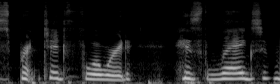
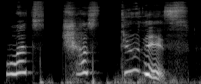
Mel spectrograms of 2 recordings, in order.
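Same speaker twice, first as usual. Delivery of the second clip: much higher, urgent cut-in; a nervous boy cutting the debate short, higher and urgent; 14 semitones higher, 3 dB louder than usual. Acted. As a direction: jump in before anyone argues. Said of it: "Izuku interrupted".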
